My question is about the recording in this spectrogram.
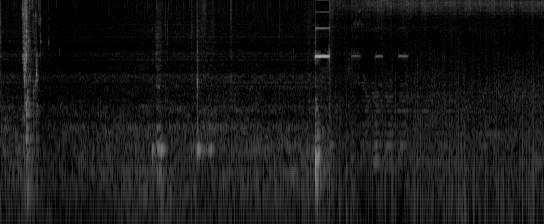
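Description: Ultrasonic cleaner with parts in its stainless tank being switched on: a click and one beep, then three short beeps, after which its steady high hiss begins as the bath runs. Before that, a few faint knocks, the clearest about half a second in.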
